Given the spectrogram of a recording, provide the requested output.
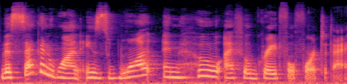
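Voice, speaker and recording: With a Russian accent, a woman speaks in a fairly high pitch that swings very widely. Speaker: entrepreneur and productivity vlogger. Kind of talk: tutorial.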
